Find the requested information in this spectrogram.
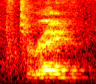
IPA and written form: təˈreɪn (terrain)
